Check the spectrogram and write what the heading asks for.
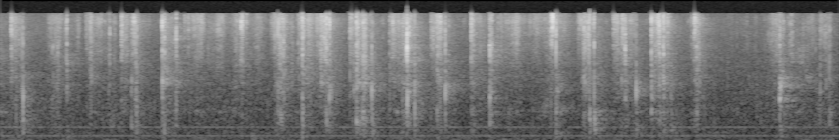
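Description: A deck of tarot cards being shuffled by hand: an irregular run of short card flicks and taps, with a faint steady hum underneath.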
